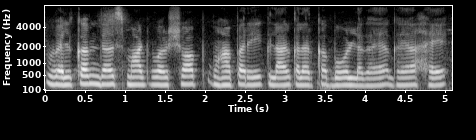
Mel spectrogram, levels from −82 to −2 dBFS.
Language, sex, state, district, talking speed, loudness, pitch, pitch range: Hindi, female, Karnataka, Koppal, 165 wpm, -17 LUFS, 220 Hz, 210-230 Hz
